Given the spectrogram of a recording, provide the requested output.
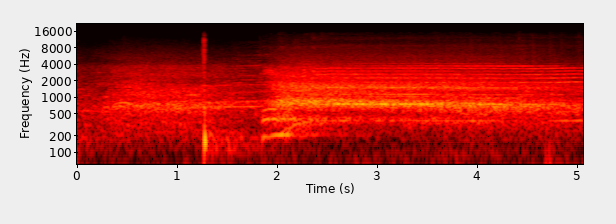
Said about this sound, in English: But they're also cheering the maximums. That's three in this match already.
